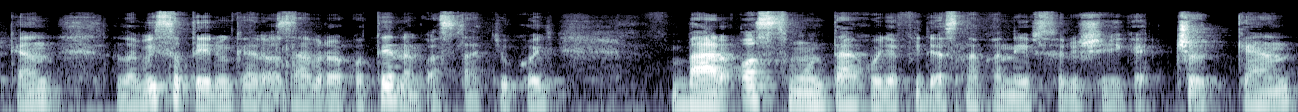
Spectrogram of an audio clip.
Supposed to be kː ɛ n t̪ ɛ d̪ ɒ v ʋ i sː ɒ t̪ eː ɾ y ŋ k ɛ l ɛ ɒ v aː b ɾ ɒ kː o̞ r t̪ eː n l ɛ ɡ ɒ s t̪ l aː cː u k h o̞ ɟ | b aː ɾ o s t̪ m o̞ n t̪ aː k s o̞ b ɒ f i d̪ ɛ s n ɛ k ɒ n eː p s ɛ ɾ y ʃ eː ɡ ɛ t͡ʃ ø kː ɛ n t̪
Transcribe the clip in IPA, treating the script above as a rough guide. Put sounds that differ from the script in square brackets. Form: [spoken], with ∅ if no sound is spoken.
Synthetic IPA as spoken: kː ɛ n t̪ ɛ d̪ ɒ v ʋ i sː ɒ t̪ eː ɾ y ŋ k ɛ [r] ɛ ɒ [z] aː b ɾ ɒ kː o̞ r t̪ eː n l ɛ ɡ ɒ s t̪ l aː cː u k h o̞ ɟ | b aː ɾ [ɒ] s t̪ m o̞ n t̪ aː k [h] o̞ [ɟ] ɒ f i d̪ ɛ s n ɛ k ɒ n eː p s ɛ ɾ y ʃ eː ɡ ɛ t͡ʃ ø kː ɛ n t̪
